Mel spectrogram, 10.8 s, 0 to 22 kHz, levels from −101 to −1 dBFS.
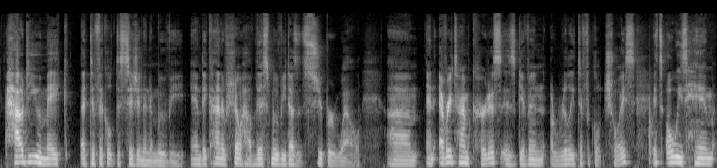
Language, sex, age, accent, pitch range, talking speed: English, male, 30-49, American, 105-125 Hz, 200 wpm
